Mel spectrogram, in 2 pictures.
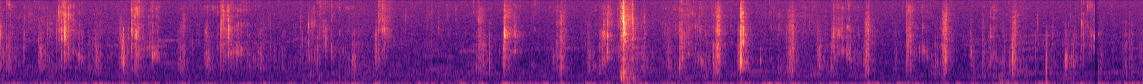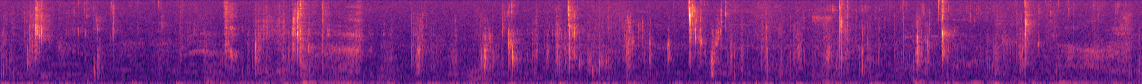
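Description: Close-miked chewing and mouth sounds of a person eating rice and chicken curry by hand: irregular wet clicks and smacks, over a low steady rumble.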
